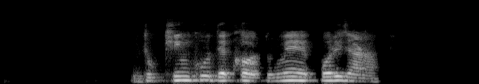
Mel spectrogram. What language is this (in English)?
Odia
